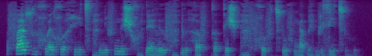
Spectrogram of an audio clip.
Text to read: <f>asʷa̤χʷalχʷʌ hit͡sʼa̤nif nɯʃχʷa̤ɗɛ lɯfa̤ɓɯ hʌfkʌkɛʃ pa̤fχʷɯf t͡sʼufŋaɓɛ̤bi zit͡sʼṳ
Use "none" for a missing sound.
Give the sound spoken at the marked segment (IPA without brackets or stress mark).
f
